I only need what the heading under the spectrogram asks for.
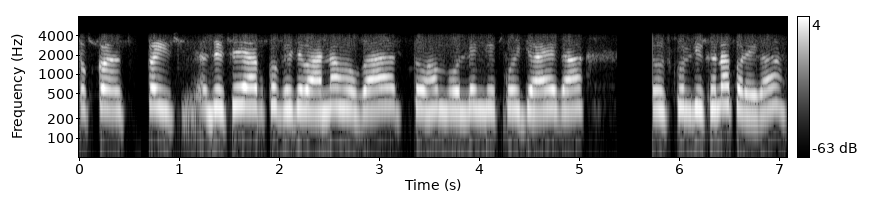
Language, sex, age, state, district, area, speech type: Hindi, female, 18-30, Uttar Pradesh, Jaunpur, rural, conversation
